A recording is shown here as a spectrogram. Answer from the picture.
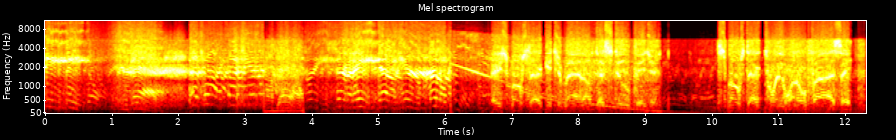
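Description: Distorted, overlapping voices on a 27 MHz CB sideband receiver, warbling and unintelligible through band noise. About halfway through, a single tone slides steadily down from high to very low. The signal then drops out briefly before the voices come back.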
